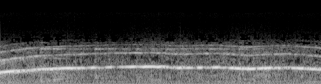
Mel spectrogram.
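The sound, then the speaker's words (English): A fire engine siren and bell sound steadily and loudly, the siren's pitch drifting slightly up and down over a few seconds, with no one talking and no other sounds standing out. “Whenever you hear the siren and bell, think of Texaco Fire Chief gasoline.”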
